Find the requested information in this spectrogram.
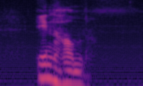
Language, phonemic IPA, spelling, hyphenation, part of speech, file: Dutch, /ˈɪn.ɦɑm/, inham, in‧ham, noun, Nl-inham.ogg
- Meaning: inlet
